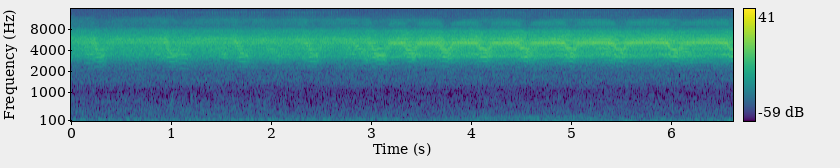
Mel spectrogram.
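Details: Summer evening cicada chorus surrounding campers deep in southern woods: an unbroken, shimmering high drone with regular pulsations, steady in loudness throughout, with a faint low hum beneath.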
